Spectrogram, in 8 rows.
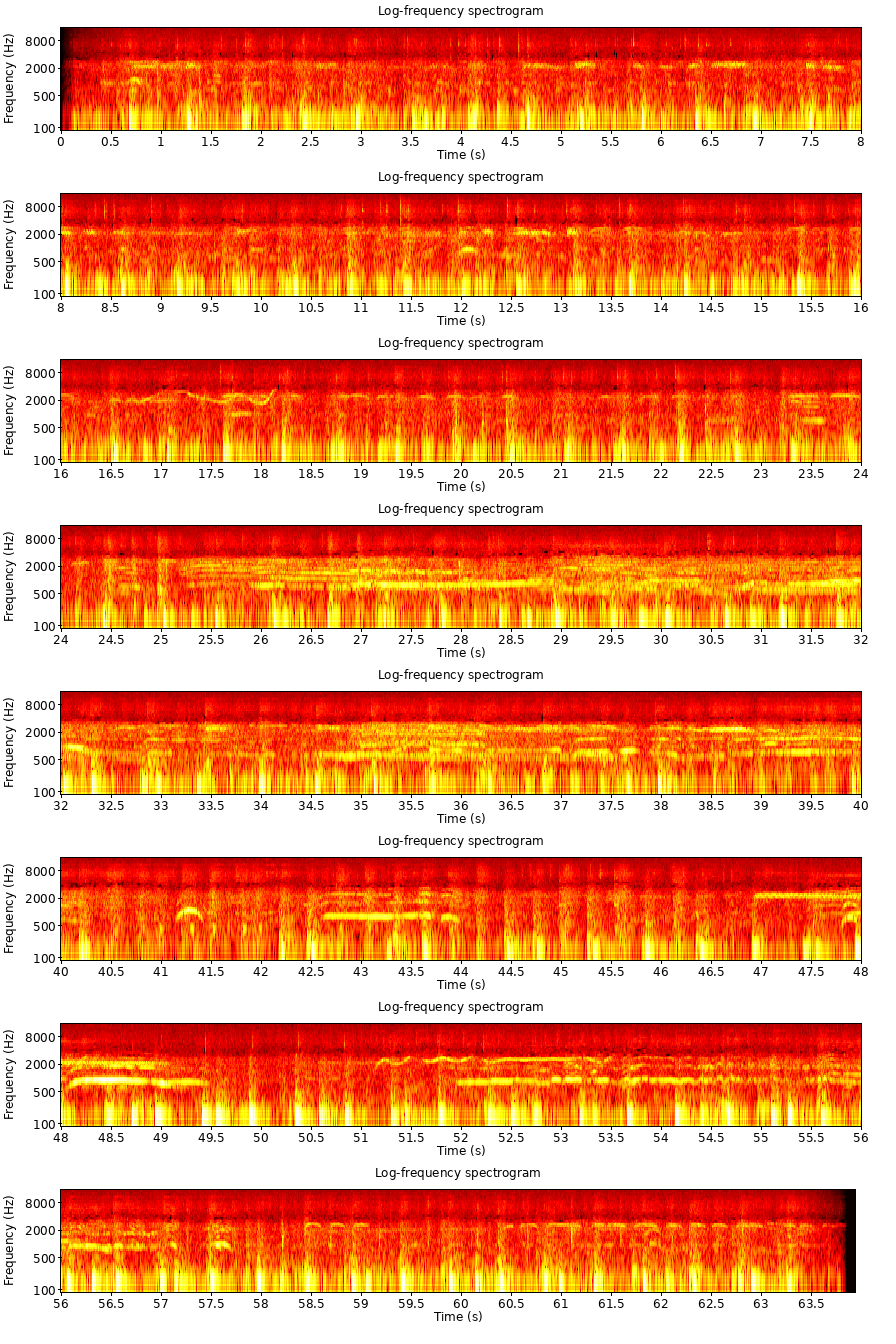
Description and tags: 03-Carnival Band Ambience
Carnival in Copenhagen 9. juni 1984. Ambience recorded in mono on Nagra IS with a dynamic microphone, 3 3/4 ips. An amateur samba band plays in the street, several spectators are heard as well.
ambience, Carnival, samba-band, spectators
